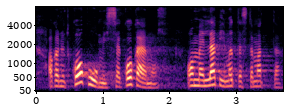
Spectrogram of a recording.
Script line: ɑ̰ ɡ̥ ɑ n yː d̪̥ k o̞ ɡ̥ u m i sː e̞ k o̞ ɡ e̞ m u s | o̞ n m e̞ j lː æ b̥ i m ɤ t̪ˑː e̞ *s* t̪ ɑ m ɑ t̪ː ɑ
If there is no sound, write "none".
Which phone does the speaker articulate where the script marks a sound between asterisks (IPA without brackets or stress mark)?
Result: s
